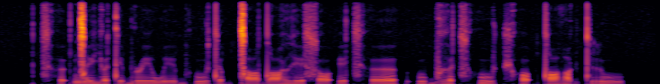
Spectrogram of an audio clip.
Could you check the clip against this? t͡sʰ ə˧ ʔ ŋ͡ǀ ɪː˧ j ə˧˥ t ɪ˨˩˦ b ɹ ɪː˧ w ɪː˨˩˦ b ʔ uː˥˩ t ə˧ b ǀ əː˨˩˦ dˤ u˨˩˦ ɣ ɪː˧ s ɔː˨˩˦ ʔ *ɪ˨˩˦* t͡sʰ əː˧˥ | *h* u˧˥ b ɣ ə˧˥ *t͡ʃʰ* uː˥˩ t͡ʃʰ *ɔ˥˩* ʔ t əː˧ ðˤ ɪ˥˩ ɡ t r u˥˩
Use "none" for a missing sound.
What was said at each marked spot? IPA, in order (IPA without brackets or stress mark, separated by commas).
ɪ˥˩, ʔ, t͡sʰ, ɔ˥˩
